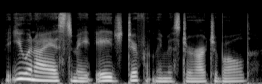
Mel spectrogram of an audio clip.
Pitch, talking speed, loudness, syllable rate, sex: 165 Hz, 205 wpm, -16 LUFS, 7.4 syllables/s, female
